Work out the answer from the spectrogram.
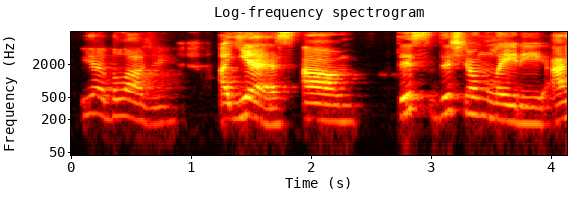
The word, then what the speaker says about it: Bolaji: Yeah, Bolaji.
